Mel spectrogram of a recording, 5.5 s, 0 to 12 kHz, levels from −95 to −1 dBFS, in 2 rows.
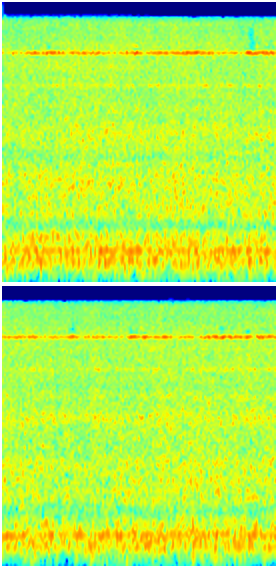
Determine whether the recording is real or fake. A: fake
